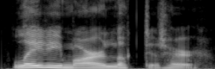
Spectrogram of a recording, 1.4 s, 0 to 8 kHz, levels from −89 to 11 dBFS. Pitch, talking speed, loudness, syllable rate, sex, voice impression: 185 Hz, 210 wpm, -16 LUFS, 5.9 syllables/s, female, feminine, middle-aged, tensed, powerful, slightly muffled, raspy, calm, slightly mature, slightly reassuring, slightly strict, slightly sharp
